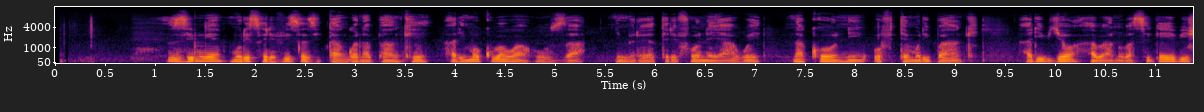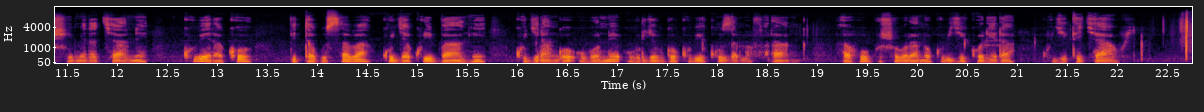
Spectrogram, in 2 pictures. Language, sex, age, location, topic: Kinyarwanda, male, 25-35, Kigali, finance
